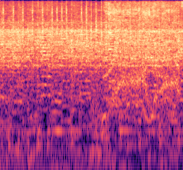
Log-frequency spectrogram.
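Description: Heavy metal music: a distorted BC Rich electric guitar playing a fast deathcore riff over a full band recording with rapid, even double-kick drumming.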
